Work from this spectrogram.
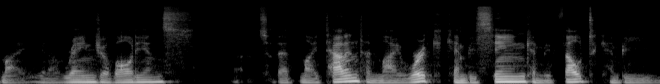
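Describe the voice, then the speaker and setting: Halting man. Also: on the low side, dark tone, slightly rough, no room sound. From China. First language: Chinese. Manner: halting, repeats words and restarts. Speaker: livestream host and reader. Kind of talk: casual livestream chat and reading a novel aloud.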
